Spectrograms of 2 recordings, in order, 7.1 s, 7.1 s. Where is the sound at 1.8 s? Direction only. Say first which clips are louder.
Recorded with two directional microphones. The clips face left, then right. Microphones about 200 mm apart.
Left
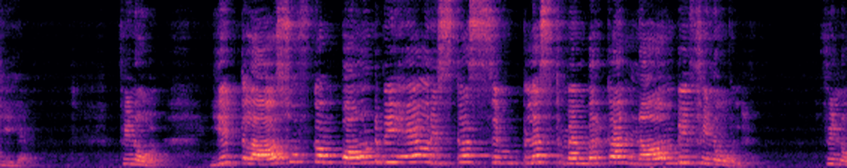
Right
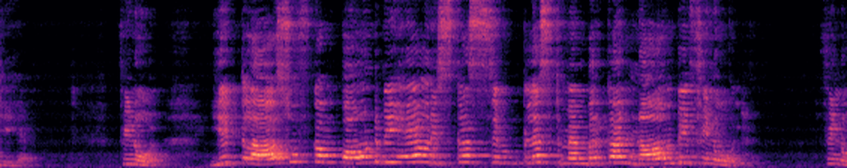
Even; 25° left (ahead or behind).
